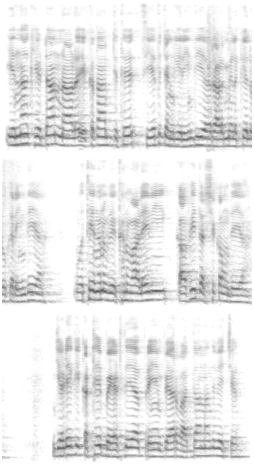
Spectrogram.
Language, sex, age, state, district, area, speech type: Punjabi, male, 45-60, Punjab, Tarn Taran, rural, spontaneous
